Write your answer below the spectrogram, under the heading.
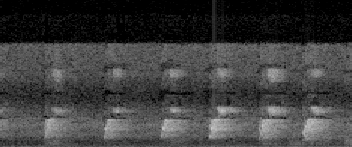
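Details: A White-eared Bulbul, called the Afghan bulbul, gives six short, bright, slightly rasping notes, one about every half second, over a low steady hum.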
